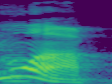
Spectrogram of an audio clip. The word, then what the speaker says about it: moi: Hello, hey, moi, moro turv. Hey, it said moi. That's how it's supposed to be, you know, pronounced.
